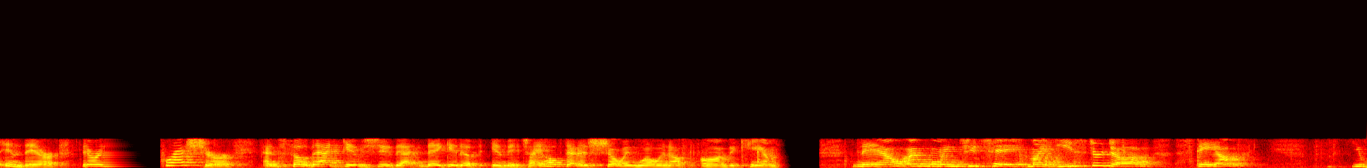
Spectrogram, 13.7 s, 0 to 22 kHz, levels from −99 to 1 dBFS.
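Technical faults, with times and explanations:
0.58–0.90 s, repeated packet loss (robotic sound): four short holes in about a third of a second, the longest around 24 ms, with roughly 80 ms gone in total. Each one gets patched by stretching the last bit of audio, and then the next hole arrives almost immediately. About a quarter of that stretch is filler rather than real signal, so it comes across choppy and a bit robotic, with small chunks missing.
1.06–1.63 s, long network dropout: the audio stops arriving for a bit over half a second, about 560 ms. You hear the last sound get dragged out and fade away, and the final 230 ms or so is just silence before the audio picks up again further along, with the middle simply gone. The likely cause is a network stall rather than anything at the source.
7.77–8.22 s, long network dropout: same pattern again, about 440 ms missing this time. The held-over tail is shorter and the silence longer, roughly 310 ms, before the audio resumes past the lost part.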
